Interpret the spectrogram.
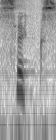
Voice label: "six", English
